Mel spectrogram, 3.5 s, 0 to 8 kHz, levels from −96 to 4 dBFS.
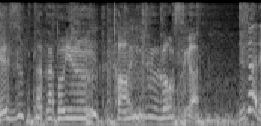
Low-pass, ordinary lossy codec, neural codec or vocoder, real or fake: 7.2 kHz; none; codec, 16 kHz, 8 kbps, FunCodec, trained on LibriTTS, 25 frames a second; fake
